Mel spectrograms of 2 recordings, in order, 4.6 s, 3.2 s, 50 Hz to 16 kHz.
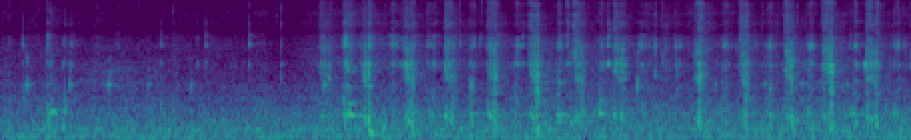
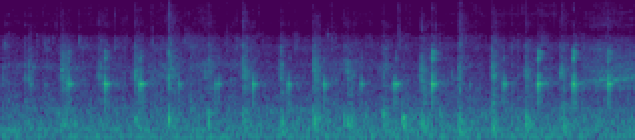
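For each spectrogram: First: Quiet at first, then a quick irregular slosh and clack as a jar of butter and buttermilk is shaken. Second: Rapid rhythmic shaking of a lidded glass jar, bright clicks near 2 kHz over a wet slosh of liquid cream.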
